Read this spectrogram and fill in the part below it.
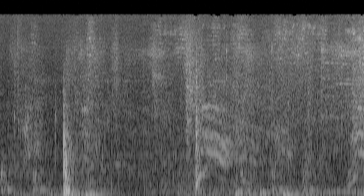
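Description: Blades slash and strike in a fight.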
